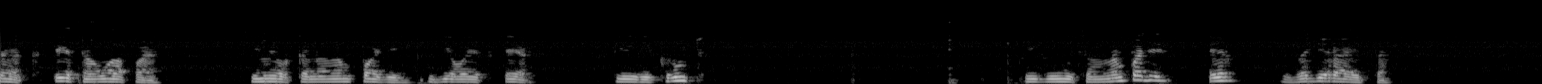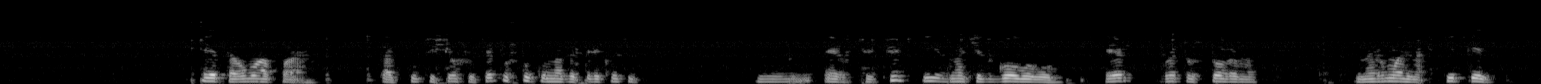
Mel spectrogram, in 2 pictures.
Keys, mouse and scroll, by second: 0.1 scroll down 1, 0.7 click, 2.4 KP_7, 4.1 r, 8.4 click, 9.9 KP_1, 11.4 r, 17.2 click, 18.6 middle click, 20.9 KP_7, 23.2 r, 24.8 click, 26.1 r, 27.6-28.6 middle drag.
